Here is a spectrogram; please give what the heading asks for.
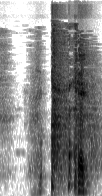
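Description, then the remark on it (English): A short inhale followed by a harsh, loud cough burst with a couple of rough pulses from a person getting over a cough, with no talking. “Sorry, I'm getting over a cough.”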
